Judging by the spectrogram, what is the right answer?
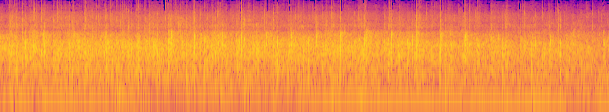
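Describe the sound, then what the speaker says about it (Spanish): Sustained audience applause at a professional meeting on civil liability, a dense, steady wash of many hands clapping throughout, fairly loud with a low constant hum underneath and no talking. "Omití de pedir un fuerte aplauso para dar comienzo a la reunión."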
